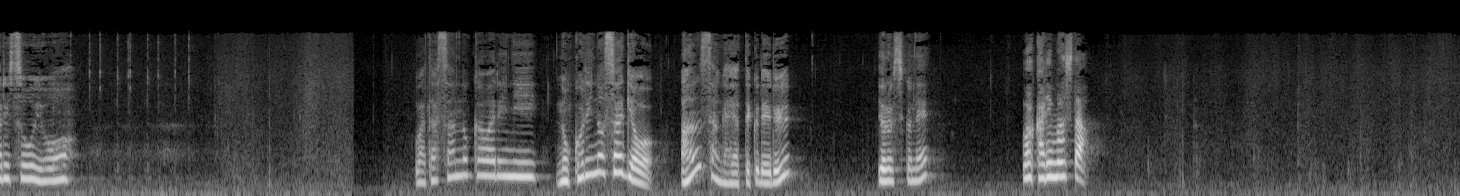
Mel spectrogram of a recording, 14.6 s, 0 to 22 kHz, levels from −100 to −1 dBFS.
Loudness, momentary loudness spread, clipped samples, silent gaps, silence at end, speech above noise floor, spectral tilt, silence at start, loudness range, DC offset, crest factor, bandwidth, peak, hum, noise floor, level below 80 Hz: -23 LUFS; 9 LU; under 0.1%; none; 3.7 s; 38 dB; -5.5 dB/octave; 0 s; 10 LU; under 0.1%; 20 dB; 12.5 kHz; -6 dBFS; none; -60 dBFS; -58 dBFS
